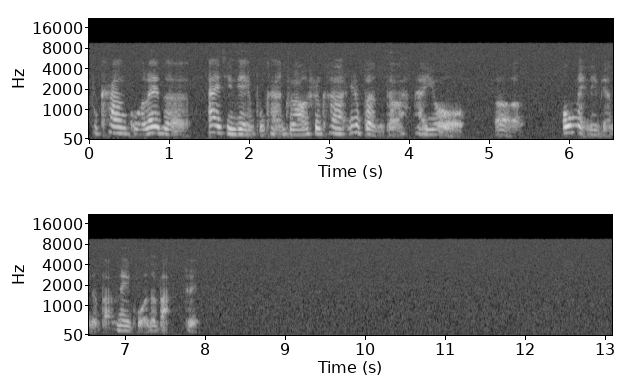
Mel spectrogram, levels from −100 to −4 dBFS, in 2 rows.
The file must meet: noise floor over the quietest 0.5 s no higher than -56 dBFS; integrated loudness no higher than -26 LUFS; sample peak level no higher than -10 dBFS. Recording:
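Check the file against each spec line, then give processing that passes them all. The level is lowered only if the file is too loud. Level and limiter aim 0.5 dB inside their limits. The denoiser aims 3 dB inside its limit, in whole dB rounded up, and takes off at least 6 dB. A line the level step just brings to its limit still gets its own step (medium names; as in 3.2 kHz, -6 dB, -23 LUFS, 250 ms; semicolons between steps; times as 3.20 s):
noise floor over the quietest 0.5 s -51 dBFS: fail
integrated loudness -31.0 LUFS: pass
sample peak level -12.0 dBFS: pass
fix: noise reduction 8 dB, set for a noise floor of -51 dBFS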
